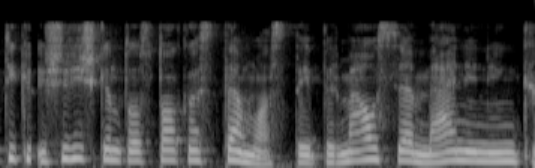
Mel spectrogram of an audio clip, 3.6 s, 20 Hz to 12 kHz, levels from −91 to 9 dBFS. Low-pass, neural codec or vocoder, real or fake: 7.2 kHz; codec, 16 kHz, 16 kbps, FunCodec, trained on Chinese and English, 50 frames a second; fake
